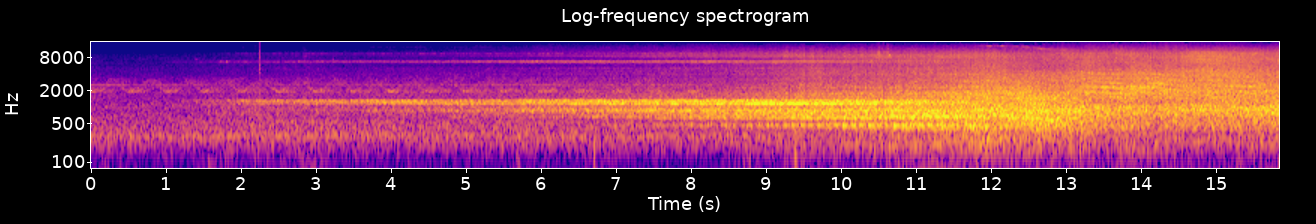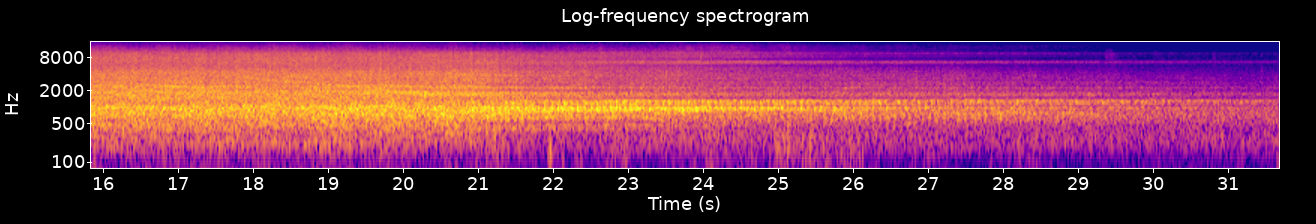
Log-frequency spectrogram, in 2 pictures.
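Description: An EP09 electric locomotive hauling a long rake of Russian Railways (RZD) passenger coaches passes through the station. The sound builds as it approaches, with steady whining tones over the rumble. The wheels run loudly on the rails for about ten seconds in the middle, then it fades away as the last coaches recede.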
